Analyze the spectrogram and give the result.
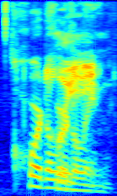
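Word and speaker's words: Coeur d'Alene: D Apostrophe a l NE e and it's pronounced cordine Calene Calene Casino Resort hotel and also one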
